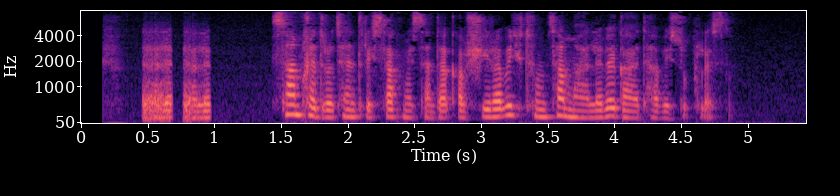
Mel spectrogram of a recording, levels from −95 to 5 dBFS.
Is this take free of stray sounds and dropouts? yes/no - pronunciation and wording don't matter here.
no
